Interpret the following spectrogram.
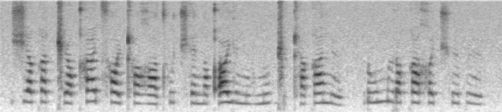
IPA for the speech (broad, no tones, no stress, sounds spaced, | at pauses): ʃ i q i ǁ ʏ qʰ i t͡sʰ ɒ ɪ̯ ʈʰ ɒ ʁ ɒ tʰ u t͡ʃʰ ɛ n u qʼ u j ʏ n u v n u ɡ͡ǁ ʏ ʈʰ ɛ q ɛ n ʏ | ɽ u m ɯ ɾ u q ɯ χ ʏ t͡ʃʰ ʏ p ʏ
